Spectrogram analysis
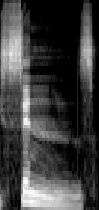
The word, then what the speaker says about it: sin: this is quite fun he's a sinner on he's a singer on P this is a good way to practice the sound you you should be able to differentiate at L sin and singer sin tip of the tongue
